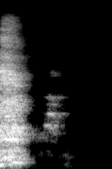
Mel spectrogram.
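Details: Single forceful throat clearing followed by a short voiced grunt, clearing mucus from the throat during a nasal gurah cleansing treatment for breathlessness, sinusitis, polyps and chronic cough; throat clearing.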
